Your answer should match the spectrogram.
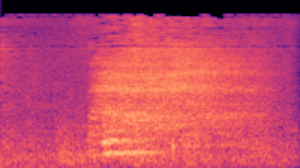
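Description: A person sighing: one long breathy exhale that starts about half a second in and fades out.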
